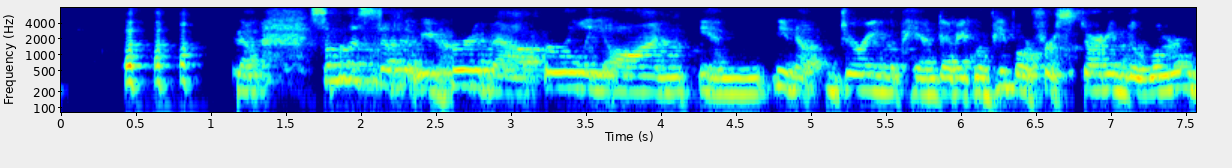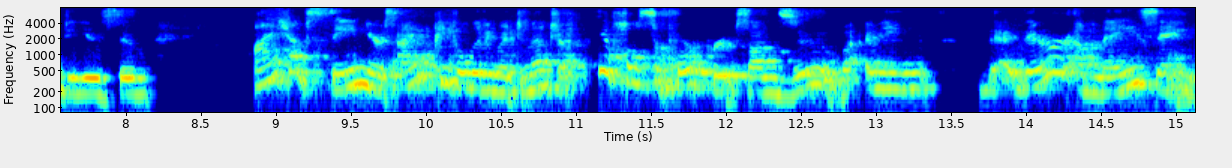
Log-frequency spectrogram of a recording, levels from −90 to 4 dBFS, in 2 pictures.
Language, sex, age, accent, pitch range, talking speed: English, female, 50-69, American, 195-280 Hz, 190 wpm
